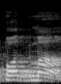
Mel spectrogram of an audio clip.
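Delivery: "পদ্মা" as pad-ma; written form. Shown as a demonstration. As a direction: keep m audible after d in "পদ্মা". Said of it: "আমি তো লিখেছি".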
